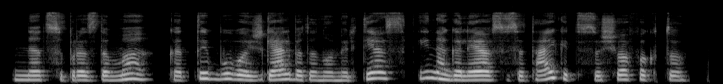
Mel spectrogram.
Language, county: Lithuanian, Utena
